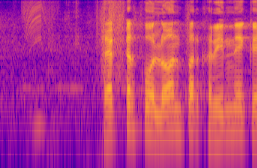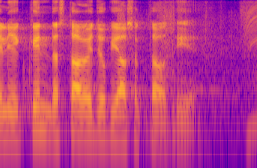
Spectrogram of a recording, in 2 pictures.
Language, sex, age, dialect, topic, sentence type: Hindi, male, 18-24, Marwari Dhudhari, banking, question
